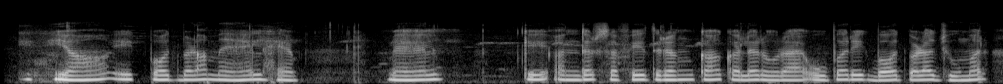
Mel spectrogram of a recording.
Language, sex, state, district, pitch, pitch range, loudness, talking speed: Hindi, female, Rajasthan, Churu, 215 Hz, 205-225 Hz, -18 LUFS, 130 wpm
